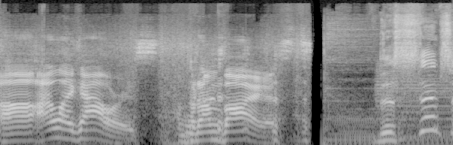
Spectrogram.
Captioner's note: laughs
